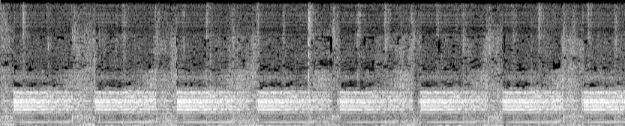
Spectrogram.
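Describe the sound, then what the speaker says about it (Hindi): An alarm blares in a horror video game, a loud, steady electronic buzzing tone broken by rhythmic pulses about every second, with no talk over it. "अलार्म बज रहा है।"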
